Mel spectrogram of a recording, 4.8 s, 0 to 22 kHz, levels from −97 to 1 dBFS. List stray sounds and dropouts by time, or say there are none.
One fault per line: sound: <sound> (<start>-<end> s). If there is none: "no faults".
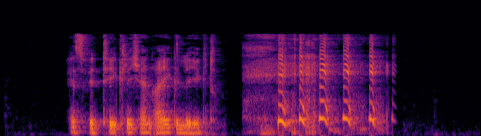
sound: laugh (2.4-4.0 s)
